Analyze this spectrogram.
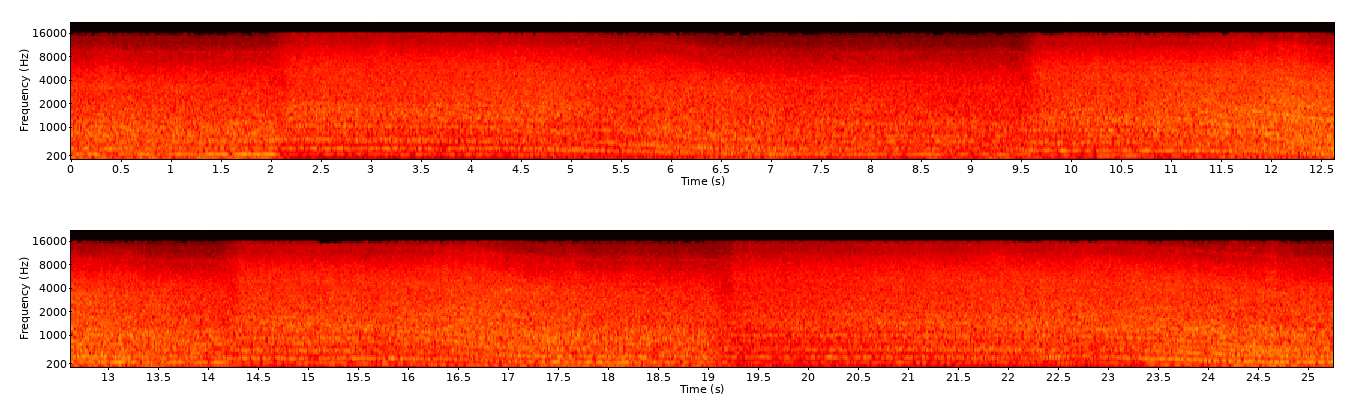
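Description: Racing car engines roar loudly, their pitch dropping again and again as the cars pass by.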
